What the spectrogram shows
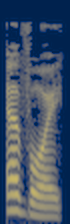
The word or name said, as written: Evoy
